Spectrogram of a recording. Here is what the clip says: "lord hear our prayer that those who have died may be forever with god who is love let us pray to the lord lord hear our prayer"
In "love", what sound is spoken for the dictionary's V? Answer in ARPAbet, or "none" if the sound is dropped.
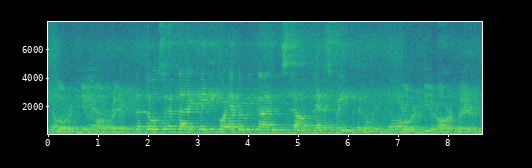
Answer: W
